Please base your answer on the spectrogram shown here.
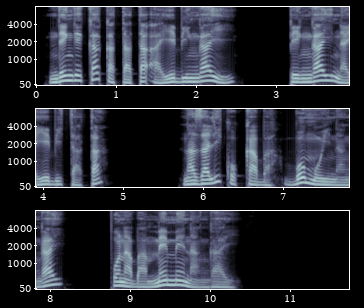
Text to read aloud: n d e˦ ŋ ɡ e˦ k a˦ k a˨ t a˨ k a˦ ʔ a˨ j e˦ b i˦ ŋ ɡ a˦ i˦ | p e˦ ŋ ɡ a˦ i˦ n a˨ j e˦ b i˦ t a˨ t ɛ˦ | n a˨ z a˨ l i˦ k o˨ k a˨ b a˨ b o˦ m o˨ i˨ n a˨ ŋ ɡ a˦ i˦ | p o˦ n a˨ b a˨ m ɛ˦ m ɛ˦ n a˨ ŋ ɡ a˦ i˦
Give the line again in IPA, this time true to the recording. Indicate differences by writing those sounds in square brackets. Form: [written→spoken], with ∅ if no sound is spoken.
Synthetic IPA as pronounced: n d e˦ ŋ ɡ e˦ k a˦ k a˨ t a˨ [k→t] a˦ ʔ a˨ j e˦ b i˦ ŋ ɡ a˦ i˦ | p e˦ ŋ ɡ a˦ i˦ n a˨ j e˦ b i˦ t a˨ t [ɛ˦→a˦] | n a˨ z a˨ l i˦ k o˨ k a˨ b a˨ b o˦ m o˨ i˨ n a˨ ŋ ɡ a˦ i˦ | p o˦ n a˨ b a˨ m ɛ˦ m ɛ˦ n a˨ ŋ ɡ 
